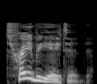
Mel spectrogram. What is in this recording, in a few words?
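"trabeated", British English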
